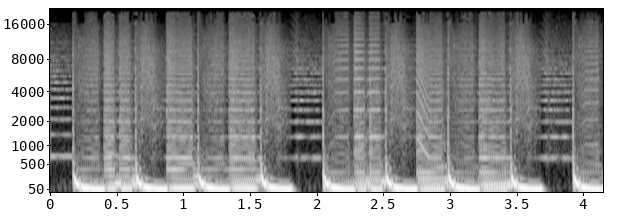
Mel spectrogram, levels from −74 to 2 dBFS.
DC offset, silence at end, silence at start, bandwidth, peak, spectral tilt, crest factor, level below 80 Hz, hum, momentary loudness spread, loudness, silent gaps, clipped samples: under 0.1%; 0 s; 0 s; over 20 kHz; 0 dBFS; -4.5 dB/octave; 8 dB; -10 dBFS; none; 2 LU; -9 LUFS; none; 0.3%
